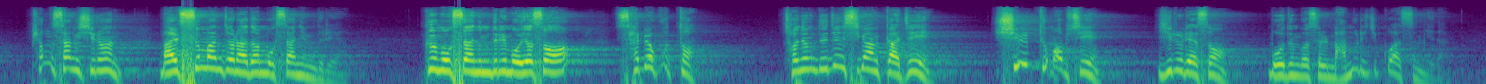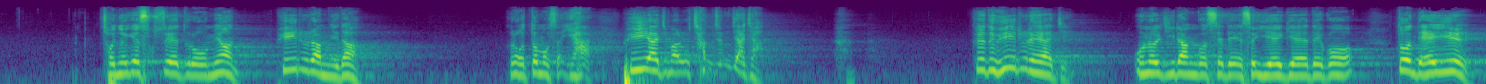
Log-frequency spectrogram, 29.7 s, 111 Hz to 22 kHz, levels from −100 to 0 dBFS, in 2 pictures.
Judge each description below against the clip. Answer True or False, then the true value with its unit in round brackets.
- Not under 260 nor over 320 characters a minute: False (240 characters per minute)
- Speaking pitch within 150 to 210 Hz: False (225 Hz)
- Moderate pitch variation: True (4.2 semitones)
